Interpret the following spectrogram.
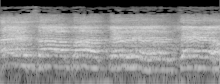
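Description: A group of men chanting a nauha, a Shia mourning lament, together through microphones, the voices amplified and loud.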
